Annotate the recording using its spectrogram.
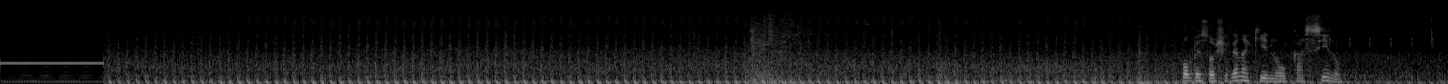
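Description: A helicopter's rotor chops steadily up close.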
